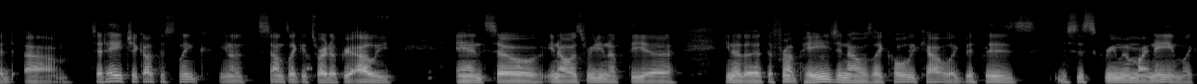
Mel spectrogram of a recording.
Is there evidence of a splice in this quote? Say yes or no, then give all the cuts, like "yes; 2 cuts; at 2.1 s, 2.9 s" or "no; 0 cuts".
no; 0 cuts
